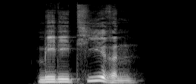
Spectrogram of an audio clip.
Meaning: to meditate
- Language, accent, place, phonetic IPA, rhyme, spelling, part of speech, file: German, Germany, Berlin, [mediˈtiːʁən], -iːʁən, meditieren, verb, De-meditieren.ogg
